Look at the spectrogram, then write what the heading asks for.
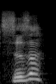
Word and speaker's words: SZA: The next one was SZA.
